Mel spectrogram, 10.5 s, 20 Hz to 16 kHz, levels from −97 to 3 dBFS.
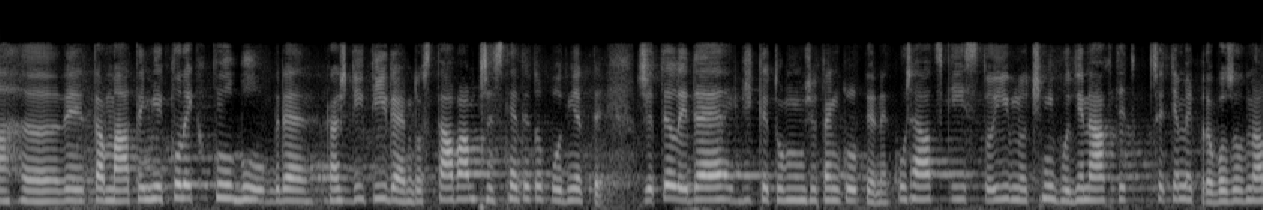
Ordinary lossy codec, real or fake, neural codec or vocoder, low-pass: MP3, 96 kbps; fake; codec, 16 kHz, 2 kbps, X-Codec, HuBERT features, trained on balanced general audio; 7.2 kHz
